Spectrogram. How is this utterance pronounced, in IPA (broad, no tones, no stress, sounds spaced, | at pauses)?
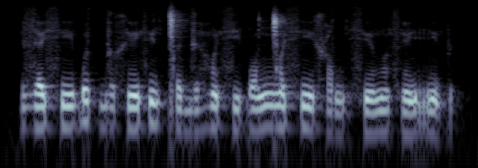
z ɛ sʲ ẽ ɓ ɤ t d ɤ x ẽ sʲ ɔ̃ ǀ ɘ d ɘ ɦ ɔ̃ sʲ e ɓ ɔ ŋ͡ǀ ɔ sʲ ẽ x ɘ dˤ ẽ t sʲ ɔ̃ ð ɔ̃ s ẽ rʲ ẽ p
